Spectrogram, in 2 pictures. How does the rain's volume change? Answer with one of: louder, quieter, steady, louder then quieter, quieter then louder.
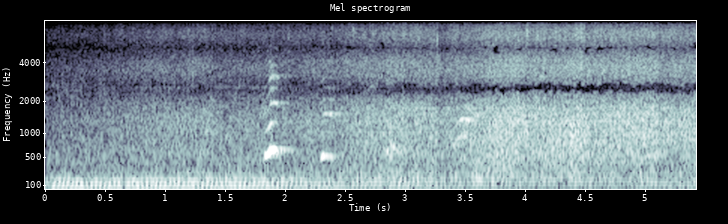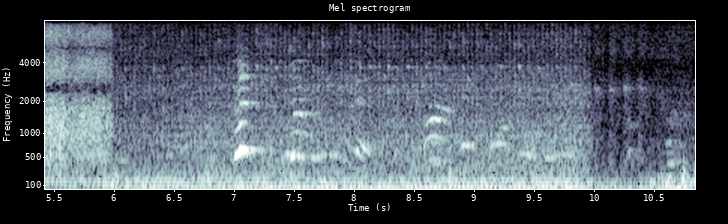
louder then quieter.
